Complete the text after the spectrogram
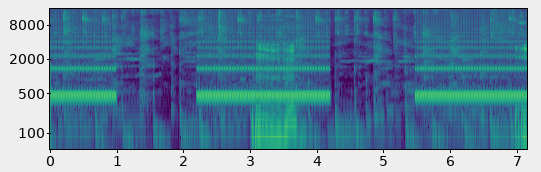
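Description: An outgoing phone call's ringback tone as someone tries to reach a person by phone, a steady electronic purr repeating in long bursts with short pauses, heard three times, with some faint muffled voices partway through.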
